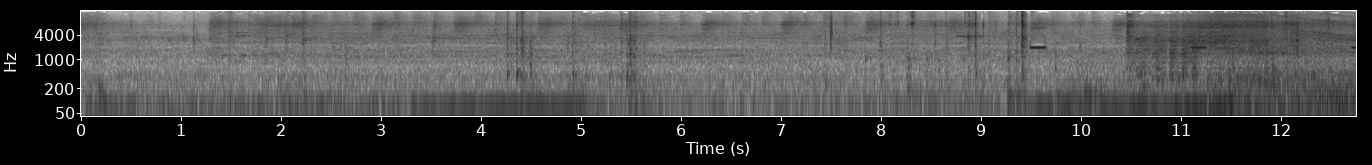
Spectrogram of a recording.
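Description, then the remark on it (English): A car engine is cranked with the ignition, the key held a second or two too long, and catches, its low rumble rising and growing louder near the end, with a few mechanical clicks along the way and no voices. “You held it there for like another second or two.”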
